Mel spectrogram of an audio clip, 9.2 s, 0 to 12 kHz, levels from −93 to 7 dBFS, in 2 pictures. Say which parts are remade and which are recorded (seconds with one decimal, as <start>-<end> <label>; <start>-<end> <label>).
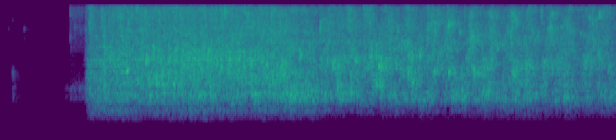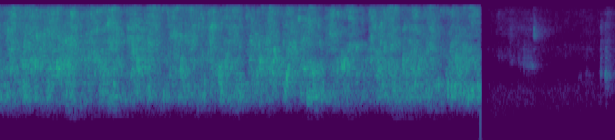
0.0-9.2 recorded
